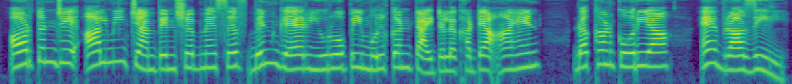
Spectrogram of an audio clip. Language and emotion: Sindhi, neutral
